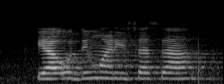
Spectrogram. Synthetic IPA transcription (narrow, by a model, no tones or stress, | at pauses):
jaud̪iŋwaɺisasa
